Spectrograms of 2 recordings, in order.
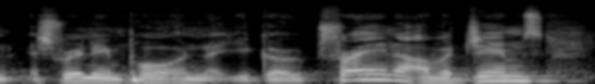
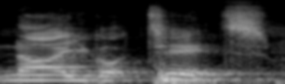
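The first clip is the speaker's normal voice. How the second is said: higher, slow, deadpan verdict; lightly voiced bluntness; gym guy; 9 semitones higher, slower than usual. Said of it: "He went".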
